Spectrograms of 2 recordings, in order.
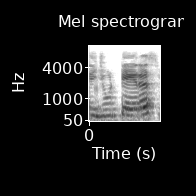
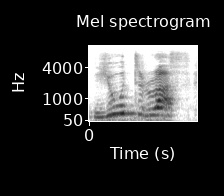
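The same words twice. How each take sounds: First: यूटेरस said as yoo-TE-rus; yoo-TE-rus, a full vowel after the t; alternative pronunciation. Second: यूट्रस said slowly as YOO-trus; YOO-trus, drawn out in two beats; two-syllable pronunciation. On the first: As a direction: say यूटेरस in three syllables, with "te". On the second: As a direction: say यूट्रस with no vowel between t and r. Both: Shown as a demonstration. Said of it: "कुछ लोग इसे यूटेरस भी कहते हैं".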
